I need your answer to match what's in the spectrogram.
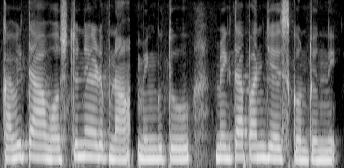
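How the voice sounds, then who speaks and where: Mellow woman narrating a family drama. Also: mid-range voice, fairly even intonation, normal speed, clear, resonant tone. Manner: voices each character's lines in her own voice. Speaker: storyteller. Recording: muffled lo-fi recording.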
